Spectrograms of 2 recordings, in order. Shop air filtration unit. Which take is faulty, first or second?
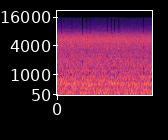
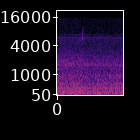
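second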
